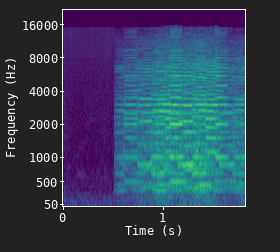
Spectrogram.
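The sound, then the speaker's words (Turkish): After a brief silence, a loud truck horn suddenly blares and holds as one steady, sustained blast, dominant, with no voices. Hundreds of trucks gather on the Fatih Sultan Mehmet Bridge in Istanbul, with truckers protesting the closure of excavation dump sites on the Anatolian side. “Yüzlerce kamyon Anadolu yakasındaki hafriyat döküm alanlarının kapatılmasını protesto için aynı anda köprüye geldi ve köprü bu yükü kaldırmakta zorlandı.”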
